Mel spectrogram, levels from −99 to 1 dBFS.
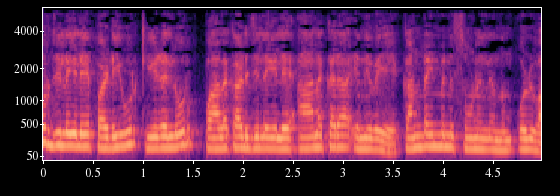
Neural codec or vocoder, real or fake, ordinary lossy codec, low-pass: none; real; MP3, 32 kbps; 5.4 kHz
